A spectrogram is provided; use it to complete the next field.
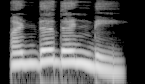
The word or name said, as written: ಅಡ್ಡದಂಡೆ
